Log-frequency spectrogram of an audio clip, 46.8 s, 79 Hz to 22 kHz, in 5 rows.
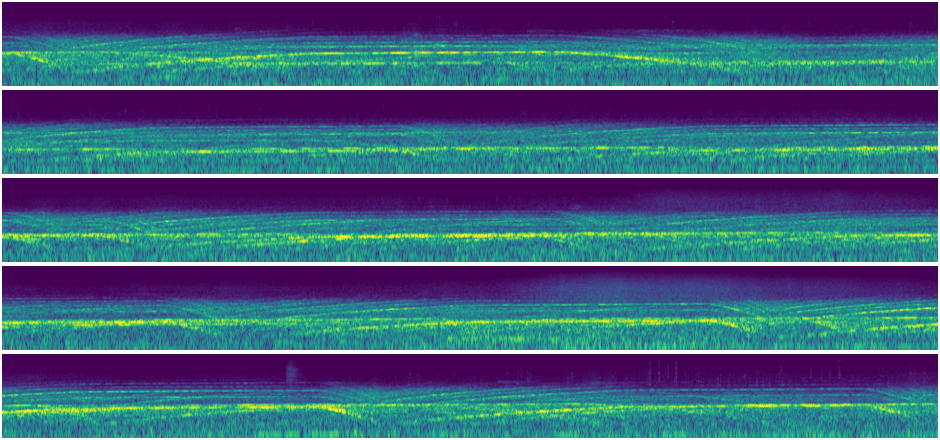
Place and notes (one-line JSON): {"title": "Den Haag, Valkenboslaan 250, Sirens test", "date": "2011-02-07 12:00:00", "latitude": "52.07", "longitude": "4.28", "timezone": "Europe/Amsterdam"}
